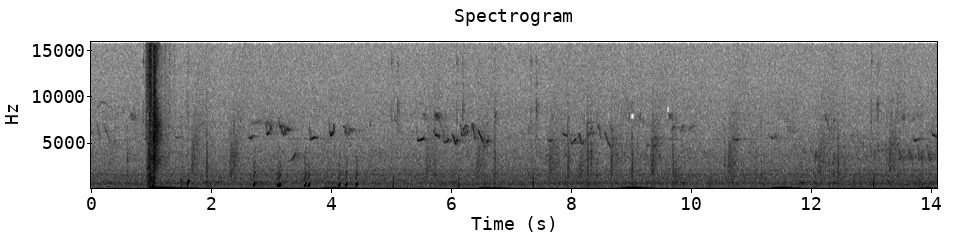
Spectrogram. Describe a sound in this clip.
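A man speaks quietly close to a microphone.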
